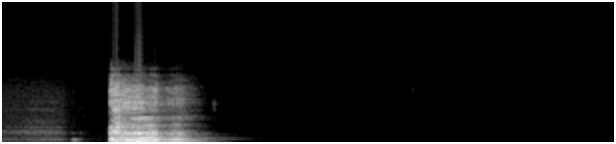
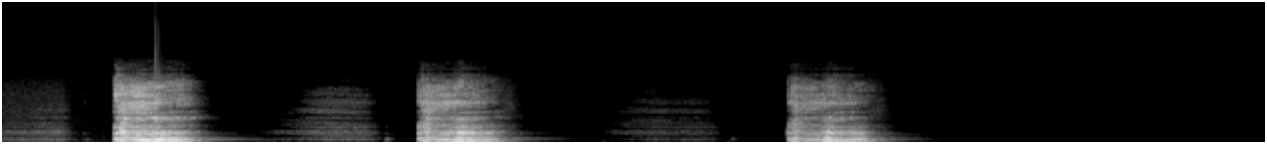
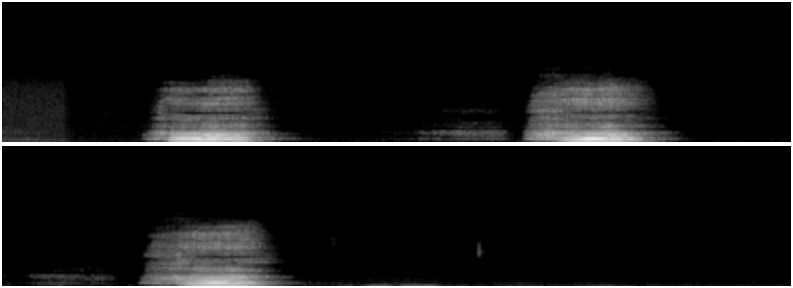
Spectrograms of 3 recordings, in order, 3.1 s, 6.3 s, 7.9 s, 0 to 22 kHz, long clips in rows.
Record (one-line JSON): {"cough_length": "3.1 s", "cough_amplitude": 26028, "cough_signal_mean_std_ratio": 0.27, "three_cough_length": "6.3 s", "three_cough_amplitude": 25708, "three_cough_signal_mean_std_ratio": 0.31, "exhalation_length": "7.9 s", "exhalation_amplitude": 16588, "exhalation_signal_mean_std_ratio": 0.3, "survey_phase": "alpha (2021-03-01 to 2021-08-12)", "age": "45-64", "gender": "Male", "wearing_mask": "No", "symptom_none": true, "smoker_status": "Never smoked", "respiratory_condition_asthma": false, "respiratory_condition_other": false, "recruitment_source": "REACT", "submission_delay": "1 day", "covid_test_result": "Negative", "covid_test_method": "RT-qPCR"}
